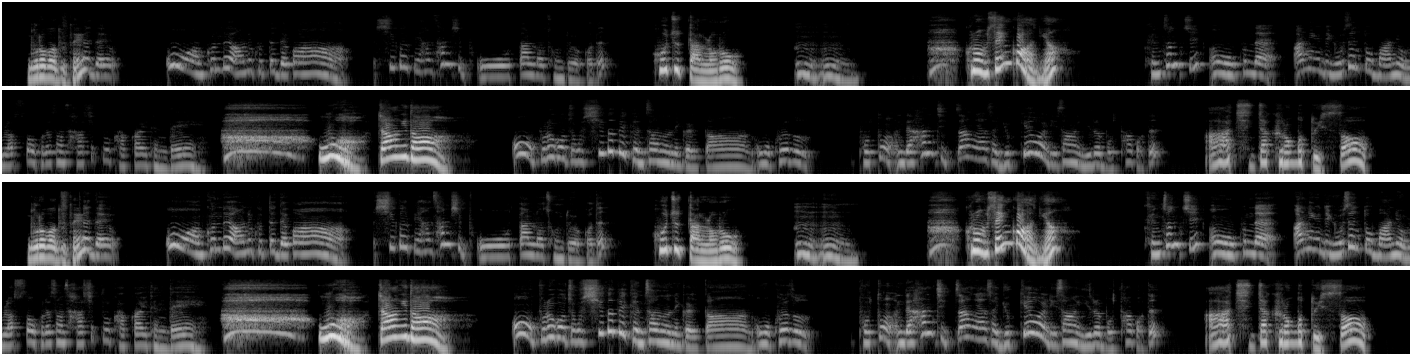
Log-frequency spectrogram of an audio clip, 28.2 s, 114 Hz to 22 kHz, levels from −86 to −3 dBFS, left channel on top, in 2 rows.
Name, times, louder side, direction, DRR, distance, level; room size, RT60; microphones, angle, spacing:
voice 1, 0.3-0.8 6.5-7.4 9.3-10.7 16.3-18.6 26.1-27.7, right 2 dB, 20° right, 0.5 m, -28 dB
voice 2, 0.8-1.2 1.6-6.1 7.9-8.6 11.4-16.1 19.2-22.2 22.6-25.7, right 5 dB, 80° right, 0.6 m, -39 dB
4.5 x 3.2 x 3.3 m
head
